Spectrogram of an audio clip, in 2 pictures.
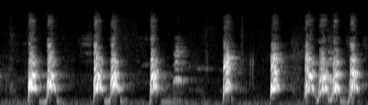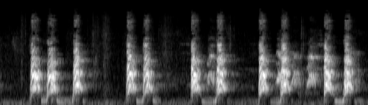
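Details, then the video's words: Little dog barking steadily and excitedly, about one bark a second in an irregular run of doubles and triples, bright sharp yaps with falling tails; faint low background hum. "เสียงหมาเห่า หมาน้อยน่ารัก เห่าดีจัง"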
